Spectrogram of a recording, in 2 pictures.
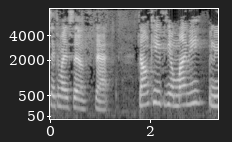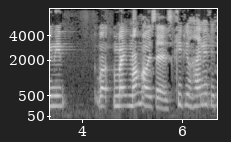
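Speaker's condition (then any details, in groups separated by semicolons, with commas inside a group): Down syndrome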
